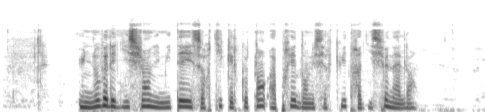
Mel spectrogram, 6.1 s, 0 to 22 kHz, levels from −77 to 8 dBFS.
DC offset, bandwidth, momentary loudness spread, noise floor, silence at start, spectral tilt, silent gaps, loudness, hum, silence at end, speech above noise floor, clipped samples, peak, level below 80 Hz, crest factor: under 0.1%; 10 kHz; 16 LU; -58 dBFS; 0.45 s; -4.5 dB/octave; none; -22 LUFS; none; 0.85 s; 36 dB; under 0.1%; -2 dBFS; -52 dBFS; 20 dB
